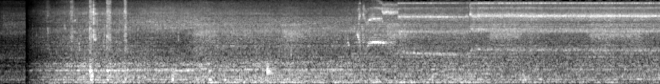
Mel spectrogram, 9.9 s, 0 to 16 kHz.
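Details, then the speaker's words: Merlin, a one-foot-gauge 0-4-2 steam tank locomotive, at about 80 psi, testing the injector with water then steam valve open. Hissing steam, then a thin high chirp that steadies into a clear whistle as it picks up; the injector is working normally. "Pull back on the water a bit and you'll hear it start to chirp like a little canary in the"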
